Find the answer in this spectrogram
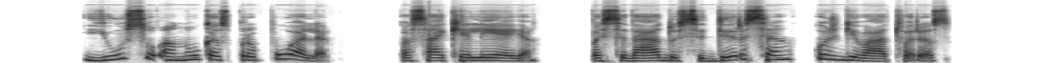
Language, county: Lithuanian, Klaipėda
